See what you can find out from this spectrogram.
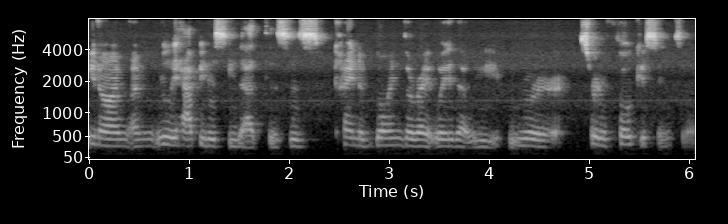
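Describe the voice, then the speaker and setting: A woman with a Spanish accent speaks at a moderate pace with hardly any pauses. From Spain. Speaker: filmmaker. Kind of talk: interview.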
